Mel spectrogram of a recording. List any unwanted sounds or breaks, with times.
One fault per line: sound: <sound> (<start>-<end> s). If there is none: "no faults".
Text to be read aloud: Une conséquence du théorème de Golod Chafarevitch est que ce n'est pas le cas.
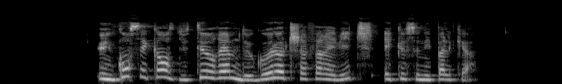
no faults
